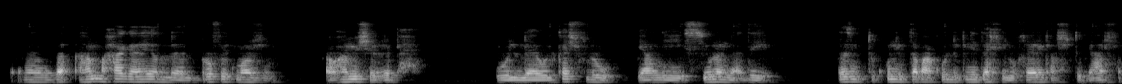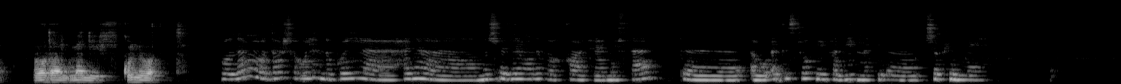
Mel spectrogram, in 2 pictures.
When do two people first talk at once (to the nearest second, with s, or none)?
none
